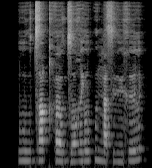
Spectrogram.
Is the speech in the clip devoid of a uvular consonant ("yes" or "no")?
no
